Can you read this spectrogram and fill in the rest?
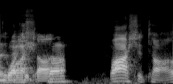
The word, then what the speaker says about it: Washita: They want to talk about great forests like the, I think you call it Washita. Is that how you say that? – Yeah. – Washita.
